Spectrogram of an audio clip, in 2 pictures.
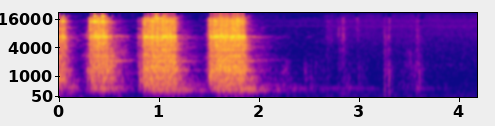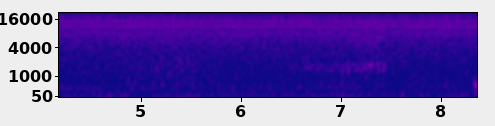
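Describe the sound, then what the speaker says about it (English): A power tool runs a bolt down snug while reassembling a D-6 cylinder, giving three short, loud whirring bursts close by, followed by a couple of clicks and then near quiet. "we'll run it down until it's snug"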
